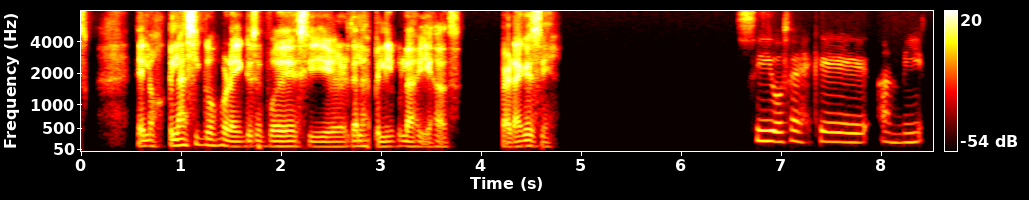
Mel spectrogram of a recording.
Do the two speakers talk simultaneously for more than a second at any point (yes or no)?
no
